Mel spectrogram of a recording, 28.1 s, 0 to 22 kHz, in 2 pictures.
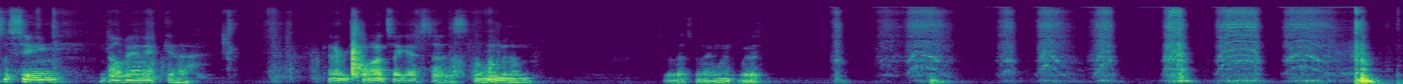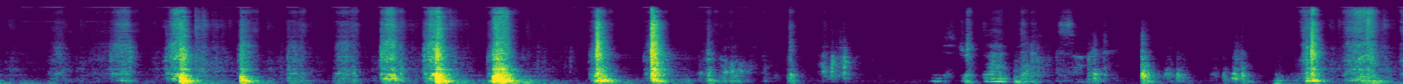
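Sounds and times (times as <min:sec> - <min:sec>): power drill driving screws into wood: 0:08.3 - 0:20.8, 0:27.0 - 0:28.0.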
